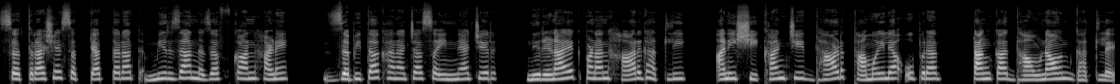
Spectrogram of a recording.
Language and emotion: Goan Konkani, neutral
